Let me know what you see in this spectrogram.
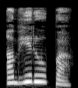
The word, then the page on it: ಅಭಿರೂಪ: abhirūpa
